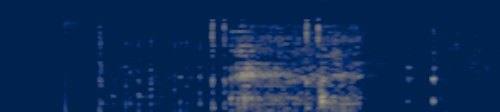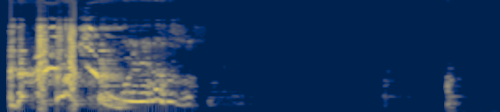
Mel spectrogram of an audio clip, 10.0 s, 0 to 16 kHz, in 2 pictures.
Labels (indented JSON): {
  "expert_labels": [
    {
      "quality": "good",
      "cough_type": "dry",
      "dyspnea": false,
      "wheezing": false,
      "stridor": false,
      "choking": false,
      "congestion": false,
      "nothing": true,
      "diagnosis": "healthy cough",
      "severity": "pseudocough/healthy cough"
    }
  ],
  "age": 58,
  "gender": "male",
  "respiratory_condition": false,
  "fever_muscle_pain": false,
  "status": "symptomatic"
}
